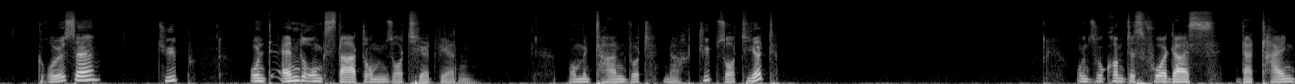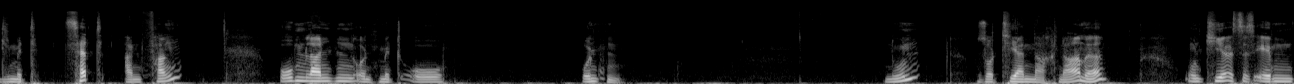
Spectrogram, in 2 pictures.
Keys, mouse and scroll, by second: 9.4 click, 10.7 click, 17.2 click, 21.0 click, 22.4 click, 25.0 click.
